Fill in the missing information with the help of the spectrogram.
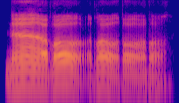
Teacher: Roknya ditebalkan lagi, Bu.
